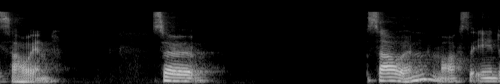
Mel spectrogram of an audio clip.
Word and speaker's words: Samhain: It's spelled Sam Han, but it said sin.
